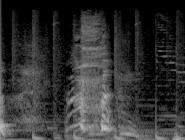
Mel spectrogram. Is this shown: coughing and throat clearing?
yes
